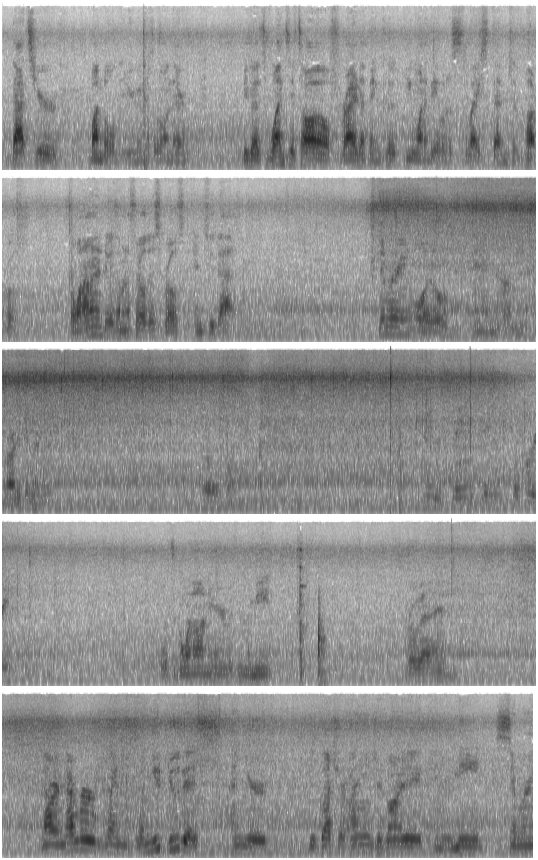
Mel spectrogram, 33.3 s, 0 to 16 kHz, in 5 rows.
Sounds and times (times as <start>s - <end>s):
Speech: 0.1s - 2.4s, 3.0s - 9.6s, 11.3s - 14.0s, 15.8s - 16.3s, 22.0s - 23.4s, 27.2s - 33.3s.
